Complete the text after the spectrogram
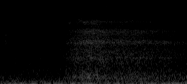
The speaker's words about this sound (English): We're bringing this all together on day 6, and we're just going to start today with some deep breaths. Make sure you're not driving. Give your attention to your body and your awareness, and let's start with some deep breathing.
